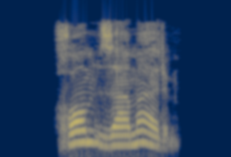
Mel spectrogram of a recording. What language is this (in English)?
Central Kurdish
